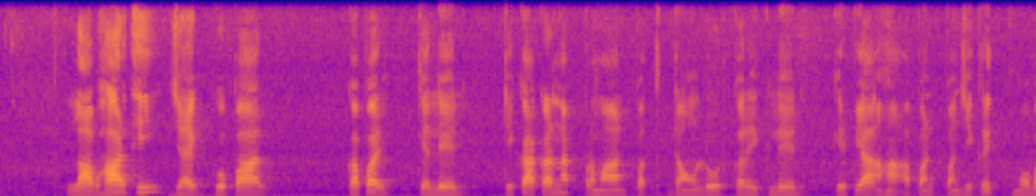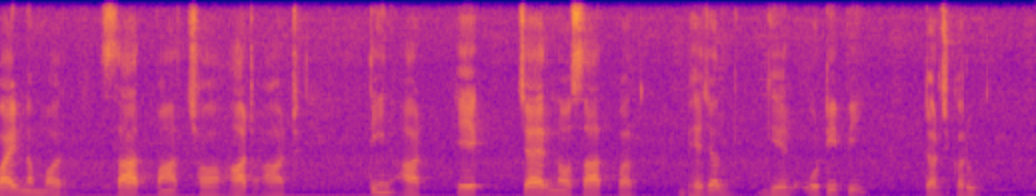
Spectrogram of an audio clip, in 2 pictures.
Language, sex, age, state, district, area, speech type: Maithili, male, 45-60, Bihar, Madhubani, rural, read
